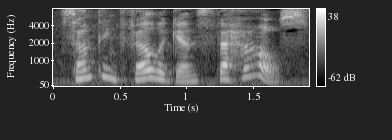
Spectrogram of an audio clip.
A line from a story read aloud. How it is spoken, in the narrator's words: Jean exclaimed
